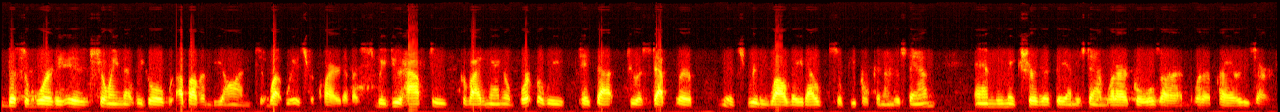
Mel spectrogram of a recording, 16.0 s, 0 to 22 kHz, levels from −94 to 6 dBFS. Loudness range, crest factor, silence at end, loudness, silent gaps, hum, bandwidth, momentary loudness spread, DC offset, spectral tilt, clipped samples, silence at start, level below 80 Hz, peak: 2 LU; 16 dB; 0.2 s; -19 LUFS; none; none; 7.8 kHz; 11 LU; under 0.1%; -5 dB/octave; under 0.1%; 0.1 s; -66 dBFS; -2 dBFS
